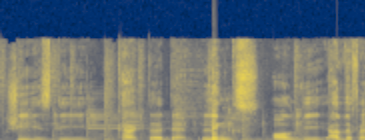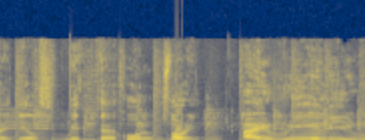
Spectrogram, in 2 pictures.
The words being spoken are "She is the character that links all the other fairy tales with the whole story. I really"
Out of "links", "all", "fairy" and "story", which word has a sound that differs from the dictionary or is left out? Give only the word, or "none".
none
